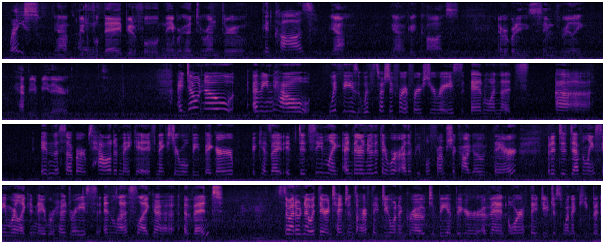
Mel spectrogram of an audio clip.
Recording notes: It's another "talking in the car on the way back from the race" podcast. We all ran the inaugural Super Sunny 5K in Burbank, IL, a benefit for Garden Center Services.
